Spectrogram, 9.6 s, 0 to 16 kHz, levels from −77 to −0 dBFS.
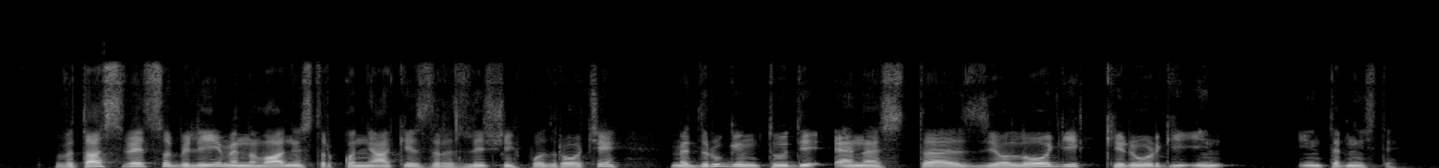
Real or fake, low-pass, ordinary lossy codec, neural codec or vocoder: real; 9.9 kHz; Opus, 32 kbps; none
